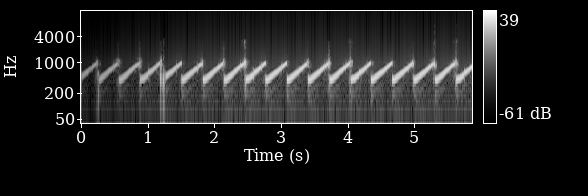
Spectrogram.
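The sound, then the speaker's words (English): A loud fire dispatch alert tone, retoned for a call to 577 Crystal Point Drive: a rapid electronic whoop that sweeps upward in pitch over and over, about sixteen steady repeats in six seconds, with no voices. “We did not get tones for that 577 Crystal Point Drive. Can you retone that?”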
